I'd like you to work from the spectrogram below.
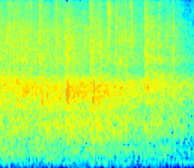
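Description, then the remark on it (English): An audience applauds steadily, a dense, even wash of many hands clapping at once that holds at a fairly loud level throughout without pause or build. “Listen, the applause is great, you know, when you just hug them and say, listen, I just want to tell you how great a job you did.”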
